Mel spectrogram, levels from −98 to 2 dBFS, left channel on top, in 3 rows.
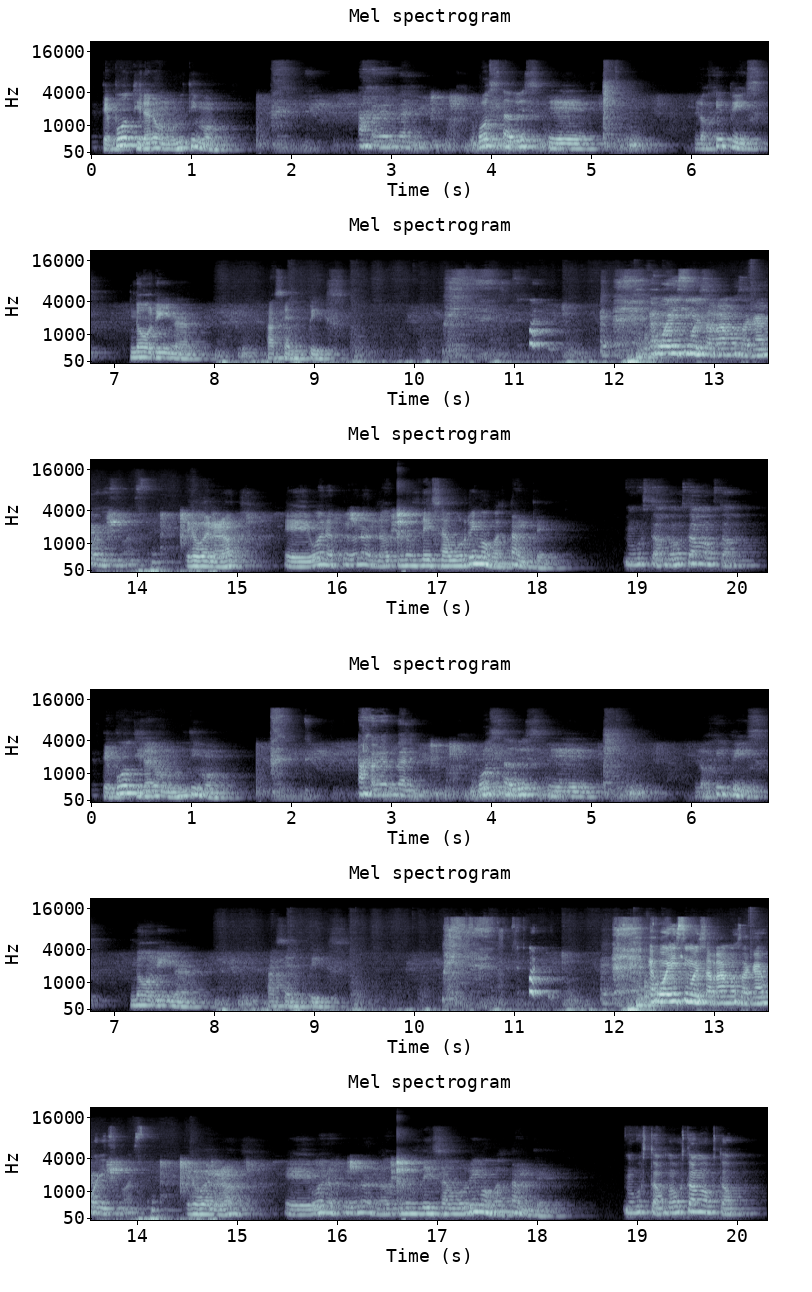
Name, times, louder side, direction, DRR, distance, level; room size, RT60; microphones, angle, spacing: voice 1, 0.1-1.4 3.9-5.3 6.0-6.7 7.2-7.9 8.5-9.3 11.9-12.0 14.5-15.2 15.5-18.1, left 2 dB, 65° left, 4 dB, 0.4 m, -28 dB
Bird vocalization bird call bird song, 1.7-7.6 7.9-8.8 9.1-9.3 9.9-13.4 13.7-16.7, equal, 25° right, 1.0 m, -39 dB
voice 2, 2.7-3.3 10.3-10.8 11.1-11.3 12.0-14.0 18.9-20.0, right 4 dB, 60° right, 7 dB, 0.3 m, -25 dB
sound 1, 8.0-14.8, equal, 40° right, 1.2 m, -36 dB
3.1 x 2.1 x 3.3 m, 0.69 s
head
